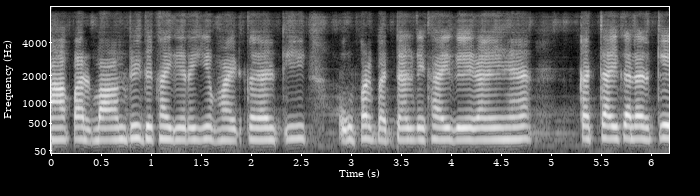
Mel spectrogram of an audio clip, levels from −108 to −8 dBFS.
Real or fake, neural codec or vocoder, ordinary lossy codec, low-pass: fake; codec, 24 kHz, 1 kbps, SNAC; none; 7.2 kHz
